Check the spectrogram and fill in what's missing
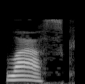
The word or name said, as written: lask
